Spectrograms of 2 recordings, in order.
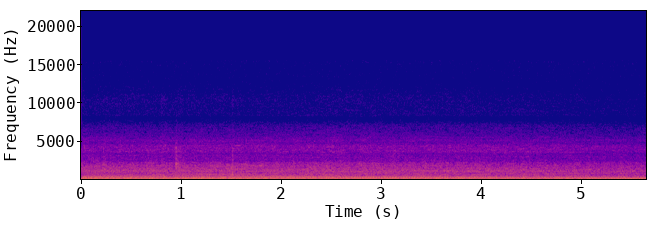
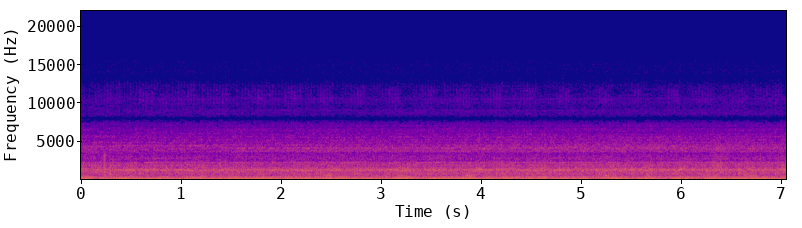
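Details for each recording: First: BMW E34 after cleaning and refitting the fuel pump that had hummed loudly and caused power loss: steady low rumble with no whining hum on top, pump now silent; normal fuel pump operation. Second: BMW E34 at idle, fuel pump (Gazelle 406-engine type, fitted last year) humming very loudly, with power loss from 5500 rpm and later refusal to pull: constant hum over idle rumble not following engine speed; clogged pump strainer.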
